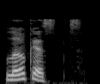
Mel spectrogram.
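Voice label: "locusts", English, British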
